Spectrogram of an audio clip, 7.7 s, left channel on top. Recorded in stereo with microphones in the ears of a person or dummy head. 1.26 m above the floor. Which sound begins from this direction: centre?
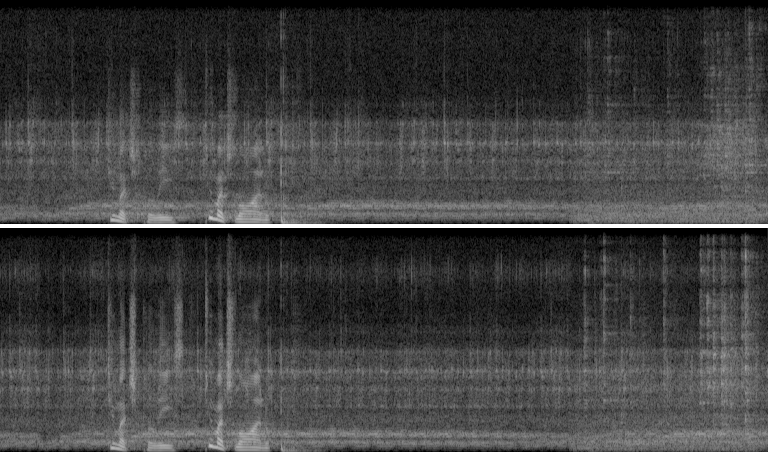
A thud, at 2.8 s.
